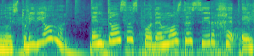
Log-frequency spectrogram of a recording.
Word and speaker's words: jebel: Shot se escribe X-O-T. Y al referirnos a la palabra mágica, como ya les expliqué, para nosotros es algo maravilloso, es Jebel. Jebel se escribe J E, B, glotal, E y L.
